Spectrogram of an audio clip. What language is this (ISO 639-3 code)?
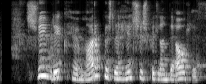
isl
